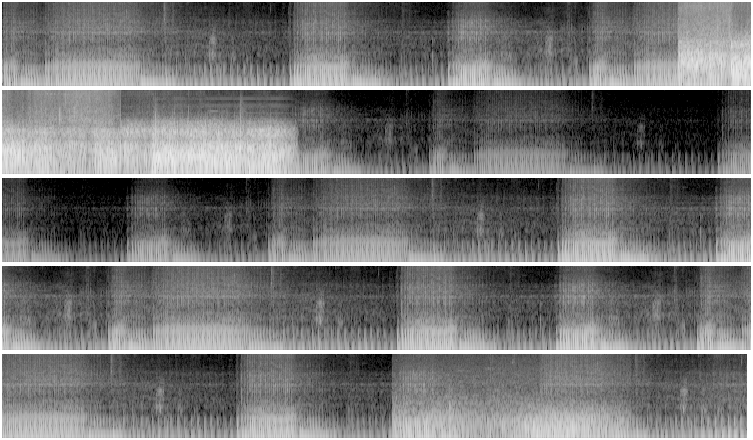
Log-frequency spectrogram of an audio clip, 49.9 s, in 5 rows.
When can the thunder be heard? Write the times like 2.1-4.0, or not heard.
9.0-13.9, 45.1-48.4.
